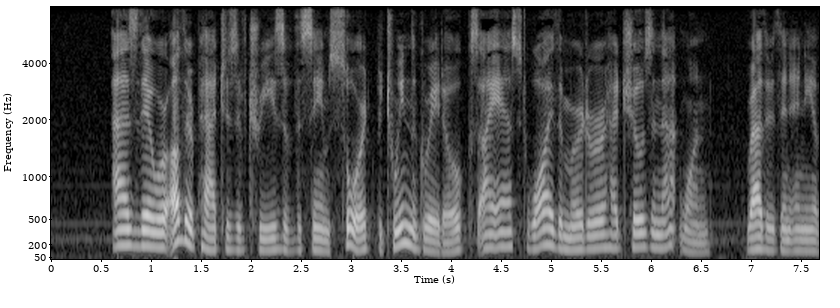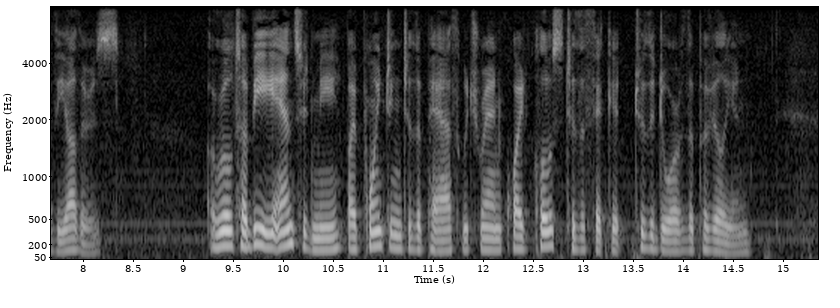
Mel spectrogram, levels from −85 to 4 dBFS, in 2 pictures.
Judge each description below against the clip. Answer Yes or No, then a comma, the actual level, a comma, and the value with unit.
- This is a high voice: No, medium, 140 Hz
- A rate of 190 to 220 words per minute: Yes, average, 200 wpm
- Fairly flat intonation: No, average, 4.4 semitones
